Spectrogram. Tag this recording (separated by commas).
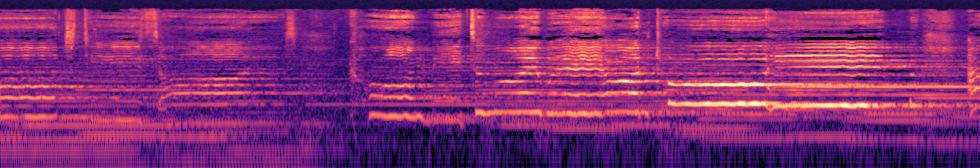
Opera, Music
